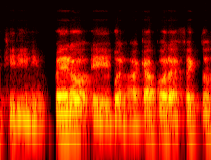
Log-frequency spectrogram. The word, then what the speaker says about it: Quirinio: En realidad sí se debería pronunciar el nombre, según las mejores fuentes. Ok. Es Quirinio.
